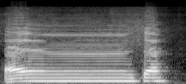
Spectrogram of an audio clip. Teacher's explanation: Nun mati bertemu ta. Dua harakat sambil ditahan ghunnahnya. Sambil ditahan bunyi suara dengungannya. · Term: ikhfa hakiki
